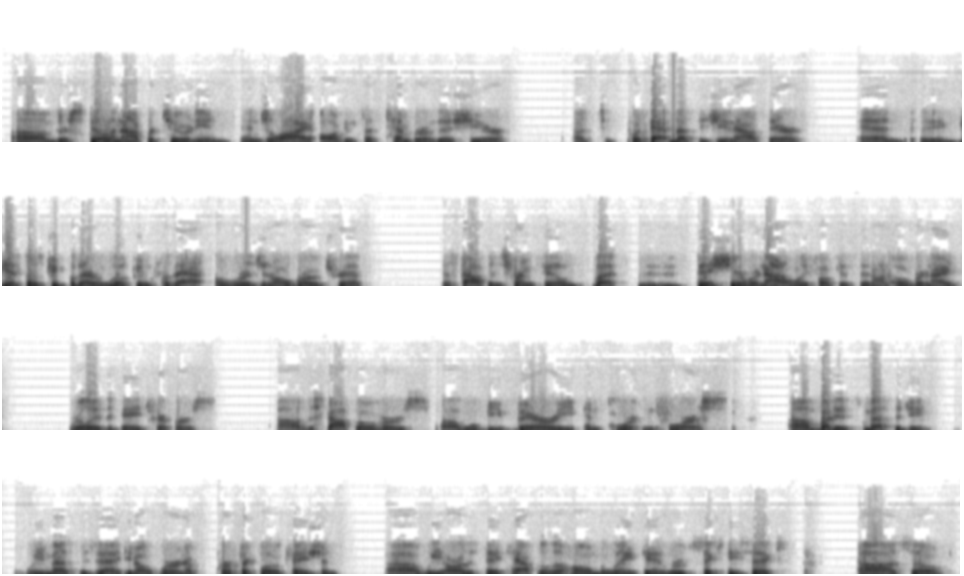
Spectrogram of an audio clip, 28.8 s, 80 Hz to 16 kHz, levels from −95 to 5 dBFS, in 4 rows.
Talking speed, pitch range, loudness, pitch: 185 wpm, 95-120 Hz, -23 LUFS, 110 Hz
